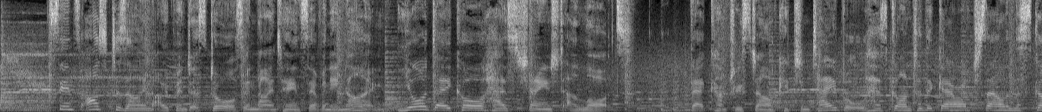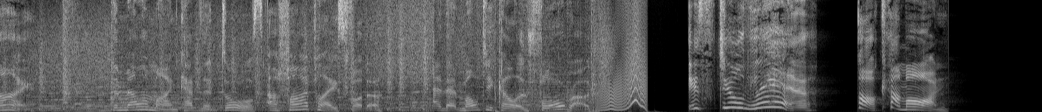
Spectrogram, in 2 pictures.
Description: female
